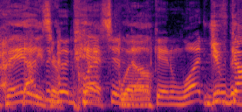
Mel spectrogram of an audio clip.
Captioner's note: laughter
